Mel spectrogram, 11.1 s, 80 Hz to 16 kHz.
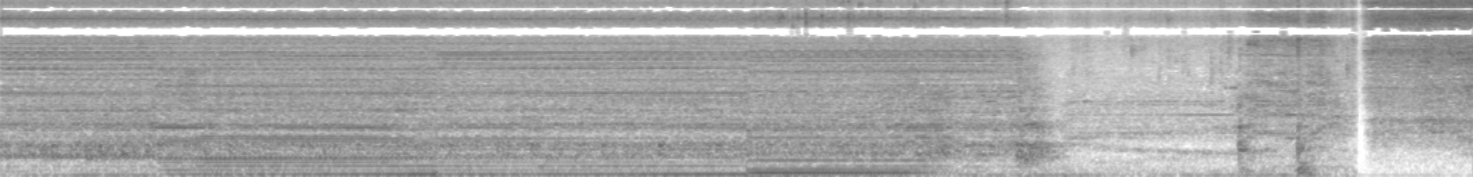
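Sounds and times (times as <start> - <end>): milling machine motor hum: 0.0 - 9.2
coolant spray hiss: 10.2 - 11.0.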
